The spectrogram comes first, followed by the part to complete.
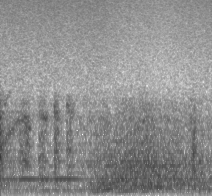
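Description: A brief knock, then a Jeep Wrangler's engine cranking, catching and revving, over a steady low music note.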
